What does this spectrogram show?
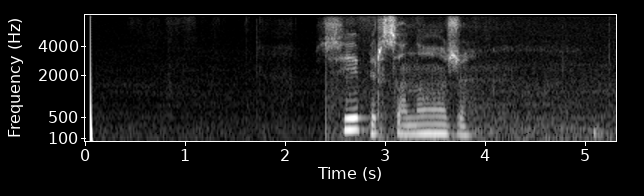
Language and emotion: Russian, sad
